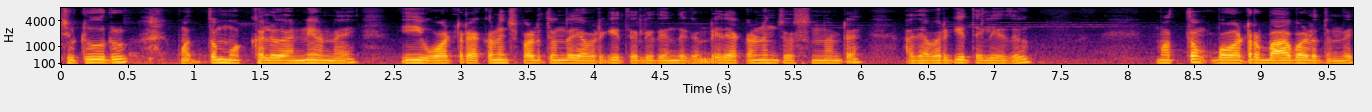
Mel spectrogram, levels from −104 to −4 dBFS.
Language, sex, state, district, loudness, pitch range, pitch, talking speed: Telugu, male, Andhra Pradesh, Chittoor, -18 LUFS, 125-135 Hz, 130 Hz, 150 wpm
